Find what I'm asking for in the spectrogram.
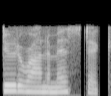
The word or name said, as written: Deuteronomistic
